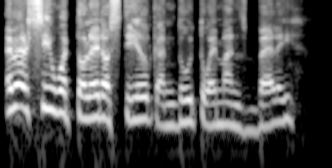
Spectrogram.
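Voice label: Spanish male, voice; Pirates Of The Caribbean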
